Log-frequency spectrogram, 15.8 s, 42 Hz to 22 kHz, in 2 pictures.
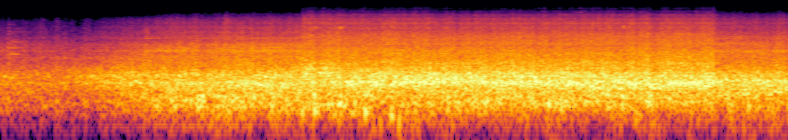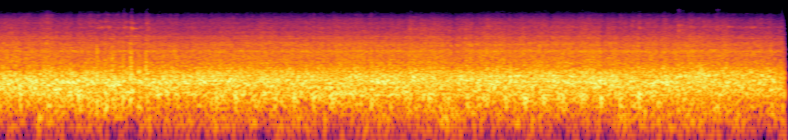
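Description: A long coal train with two diesel locomotives and 24 wagons rumbles steadily past close by, a broad roar with faint rhythmic clatter of wheels, sustained throughout with no talking.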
